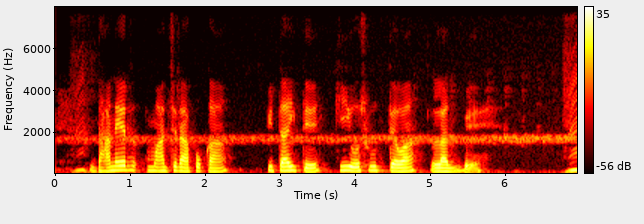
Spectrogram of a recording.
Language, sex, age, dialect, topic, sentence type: Bengali, male, 25-30, Rajbangshi, agriculture, question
